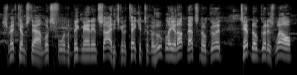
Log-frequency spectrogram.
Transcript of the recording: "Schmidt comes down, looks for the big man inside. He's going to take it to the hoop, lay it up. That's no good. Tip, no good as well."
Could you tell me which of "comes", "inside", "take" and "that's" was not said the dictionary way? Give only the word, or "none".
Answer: none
